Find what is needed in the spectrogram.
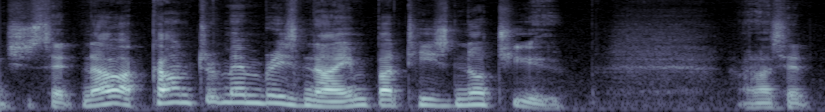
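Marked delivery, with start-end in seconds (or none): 0.4-2.8 higher-pitched South African woman; insistent lady with a South African accent. Acted. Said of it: "a woman with a South African accent".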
